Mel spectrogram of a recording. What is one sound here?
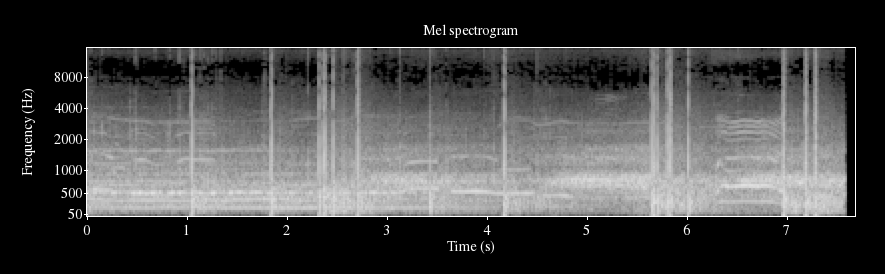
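Firecrackers bang sharply again and again.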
